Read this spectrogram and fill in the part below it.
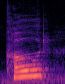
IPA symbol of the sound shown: oʊ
